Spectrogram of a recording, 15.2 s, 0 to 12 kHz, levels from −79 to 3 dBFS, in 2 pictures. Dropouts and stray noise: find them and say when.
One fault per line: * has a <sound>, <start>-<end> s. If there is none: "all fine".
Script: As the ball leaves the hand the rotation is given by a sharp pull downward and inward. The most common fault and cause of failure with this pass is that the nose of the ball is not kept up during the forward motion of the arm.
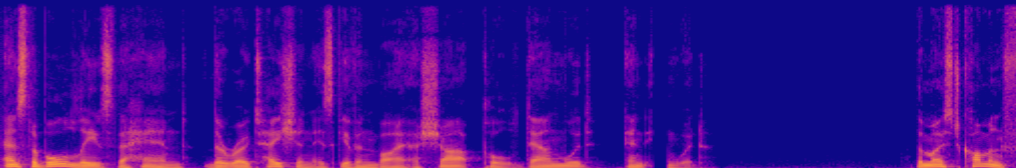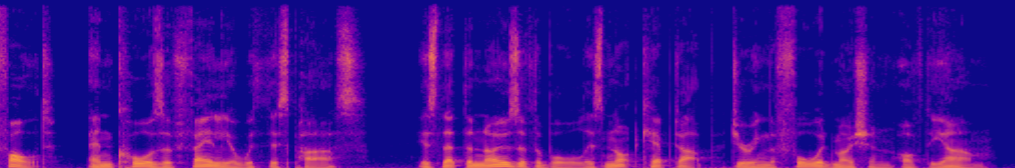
* has a dropout, 4.9-5.0 s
